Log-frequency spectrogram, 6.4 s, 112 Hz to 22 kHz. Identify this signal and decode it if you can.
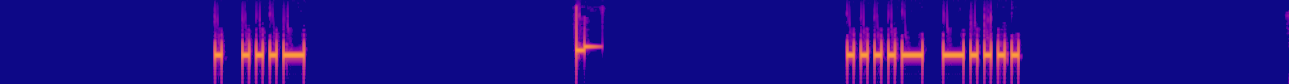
Morse code, heard as a keyed tone, about 36 wpm, 700 Hz. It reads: EV 46
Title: All Cut Numbers - 2-Digit 35wpm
